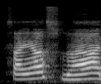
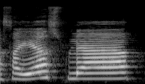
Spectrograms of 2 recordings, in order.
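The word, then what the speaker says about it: سَيَصْلَىٰ: इसी तरह सायस्ला, लाम खड़ी ज़बर ला, यहाँ पर भी या साइलेंट होगी, और ये जो खड़ी ज़बर है इसको एक अलिफ के बराबर लंबा करते हुए पढ़ेंगे। सायस्ला नारन ज़ाता लहब, नून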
